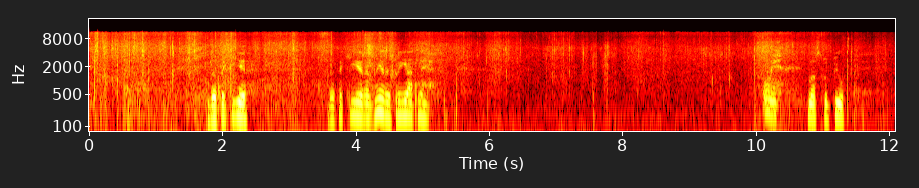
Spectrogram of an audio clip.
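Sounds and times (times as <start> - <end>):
plant stems snapping: 0.0 - 11.9
dry grass rustling: 0.0 - 12.0.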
